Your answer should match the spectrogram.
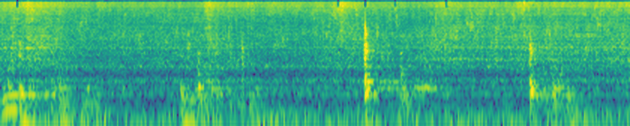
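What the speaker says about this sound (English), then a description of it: "The bitter melon is cooking down." Bitter melon, tofu and pork belly stir-frying in a pan, a steady close sizzle with occasional sharp clanks of a utensil against the pan.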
